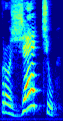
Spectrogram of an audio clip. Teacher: Porque se você pronunciar projétil, você está acentuando a penúltima sílaba. Então, você está fazendo dessa palavra uma paroxítona.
